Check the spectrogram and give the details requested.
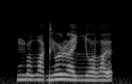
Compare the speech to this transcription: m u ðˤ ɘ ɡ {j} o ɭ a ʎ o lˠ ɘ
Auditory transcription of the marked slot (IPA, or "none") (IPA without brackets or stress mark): j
